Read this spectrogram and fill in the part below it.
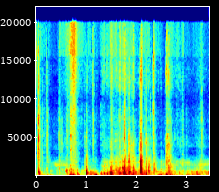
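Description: Young yellow Czech pigeons coo in a new dovecote, soft repeated throaty calls close by, mixed with light shuffling and wing movement.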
